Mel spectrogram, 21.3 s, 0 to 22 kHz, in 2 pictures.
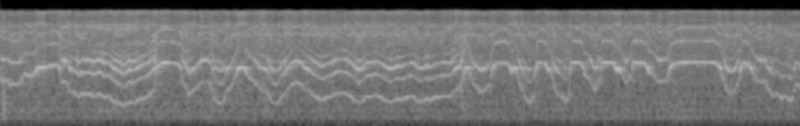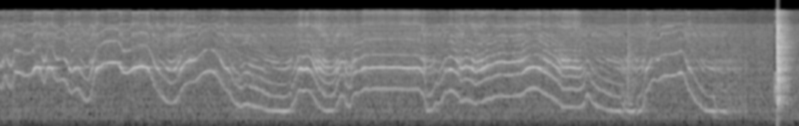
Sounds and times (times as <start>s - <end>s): Theremin: 0.0s - 20.8s
Inside, small room: 0.0s - 21.3s.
